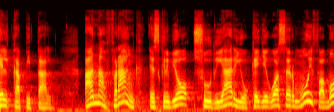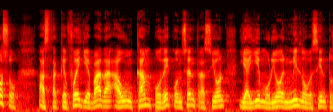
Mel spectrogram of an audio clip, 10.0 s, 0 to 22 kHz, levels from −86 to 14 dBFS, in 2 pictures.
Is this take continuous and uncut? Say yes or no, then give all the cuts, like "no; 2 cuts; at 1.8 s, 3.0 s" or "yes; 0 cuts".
yes; 0 cuts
